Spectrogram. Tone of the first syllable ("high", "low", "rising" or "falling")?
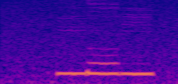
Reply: high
